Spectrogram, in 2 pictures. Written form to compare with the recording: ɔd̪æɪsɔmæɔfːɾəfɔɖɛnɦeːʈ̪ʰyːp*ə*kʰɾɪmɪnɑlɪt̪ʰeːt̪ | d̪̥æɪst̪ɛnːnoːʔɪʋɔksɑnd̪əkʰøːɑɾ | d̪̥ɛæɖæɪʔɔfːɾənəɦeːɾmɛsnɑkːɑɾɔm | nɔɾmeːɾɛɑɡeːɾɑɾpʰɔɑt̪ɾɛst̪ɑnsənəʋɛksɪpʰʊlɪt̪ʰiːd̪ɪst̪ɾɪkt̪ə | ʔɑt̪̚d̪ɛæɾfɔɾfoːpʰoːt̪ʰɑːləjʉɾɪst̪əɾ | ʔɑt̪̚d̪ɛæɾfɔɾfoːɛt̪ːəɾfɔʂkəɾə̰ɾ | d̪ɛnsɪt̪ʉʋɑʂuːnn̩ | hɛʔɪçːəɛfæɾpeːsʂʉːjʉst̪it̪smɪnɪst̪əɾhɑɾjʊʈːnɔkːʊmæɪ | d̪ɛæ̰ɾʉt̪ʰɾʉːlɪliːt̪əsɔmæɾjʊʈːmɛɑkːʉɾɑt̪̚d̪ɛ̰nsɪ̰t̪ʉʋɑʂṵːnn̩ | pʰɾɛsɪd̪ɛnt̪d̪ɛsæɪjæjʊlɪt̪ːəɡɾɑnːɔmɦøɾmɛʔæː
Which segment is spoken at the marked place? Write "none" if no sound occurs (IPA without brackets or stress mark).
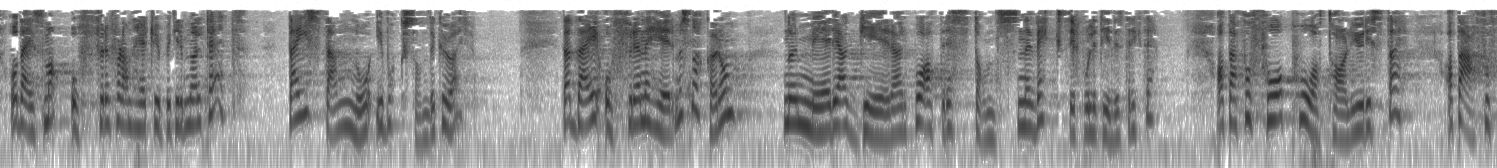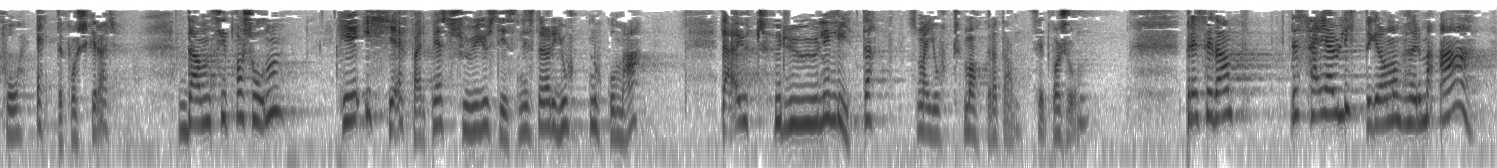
ə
